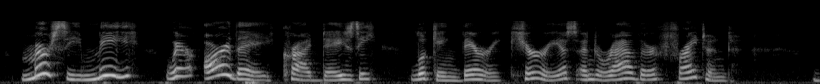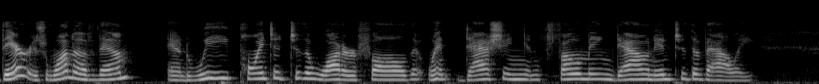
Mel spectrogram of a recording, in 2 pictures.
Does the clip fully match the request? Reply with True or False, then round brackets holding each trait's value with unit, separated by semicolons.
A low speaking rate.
True (120 wpm)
